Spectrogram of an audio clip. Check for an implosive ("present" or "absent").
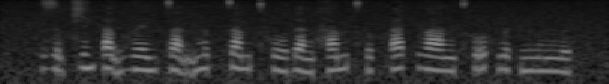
present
